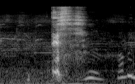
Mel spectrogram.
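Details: A single sharp, hissing sneeze burst outdoors, with quiet background sound before and after.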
